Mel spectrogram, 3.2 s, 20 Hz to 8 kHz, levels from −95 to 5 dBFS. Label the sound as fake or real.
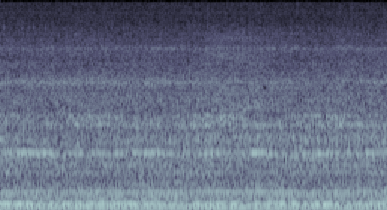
real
